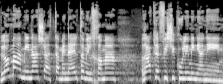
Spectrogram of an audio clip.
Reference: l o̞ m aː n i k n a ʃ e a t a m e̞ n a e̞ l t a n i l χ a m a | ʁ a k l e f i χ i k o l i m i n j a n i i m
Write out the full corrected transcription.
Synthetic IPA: l o̞ m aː m i n a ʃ e a t a m e̞ n a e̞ l t a m i l χ a m a | ʁ a k l e f i ʃ i k u l i m i n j a n i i m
